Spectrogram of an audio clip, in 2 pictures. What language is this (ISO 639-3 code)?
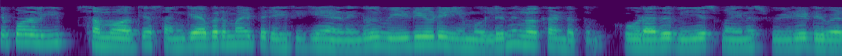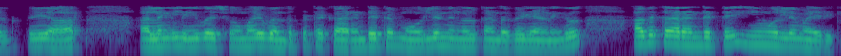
mal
